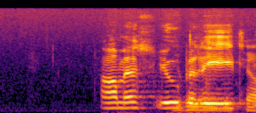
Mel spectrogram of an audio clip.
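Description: A man sings.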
